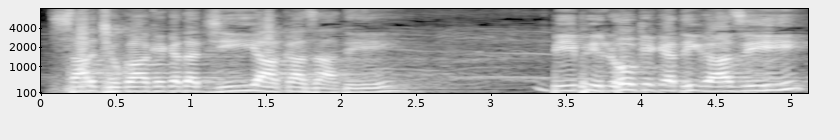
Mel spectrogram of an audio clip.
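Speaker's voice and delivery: loud, wailing majlis narration; full-force preaching. Acted. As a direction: call the scene out to the weeping crowd. (ज़ोरदार रोती मजलिसी आवाज़)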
